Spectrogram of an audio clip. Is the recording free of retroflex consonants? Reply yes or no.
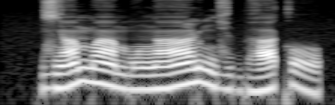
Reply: no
